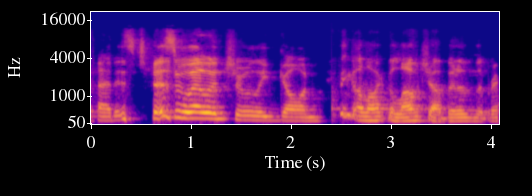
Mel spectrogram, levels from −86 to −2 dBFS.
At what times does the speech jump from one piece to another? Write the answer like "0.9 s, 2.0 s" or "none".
2.5 s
